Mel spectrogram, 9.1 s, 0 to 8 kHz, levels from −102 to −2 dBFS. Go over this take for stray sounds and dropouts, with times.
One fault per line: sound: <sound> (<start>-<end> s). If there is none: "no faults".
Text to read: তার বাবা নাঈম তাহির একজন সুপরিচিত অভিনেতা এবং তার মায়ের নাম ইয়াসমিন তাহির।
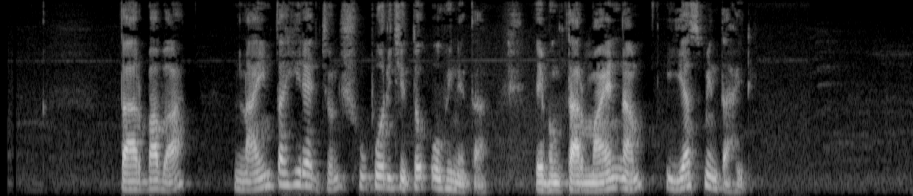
no faults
